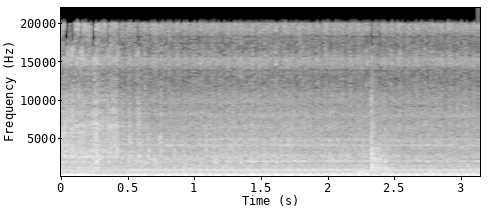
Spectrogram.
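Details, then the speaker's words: Rusi 125/150/175 motorcycle after stator/new regulator check, running without its fuse: small single thumps at a slow, slightly uneven, low idle needing a tune-up, but starts and keeps running; normal idle. "So yan umandar na siya iri natin. So umandar siya kahit wala siyang fuse."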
